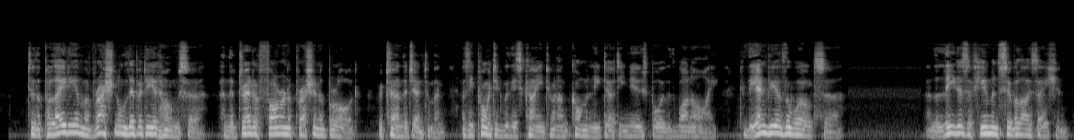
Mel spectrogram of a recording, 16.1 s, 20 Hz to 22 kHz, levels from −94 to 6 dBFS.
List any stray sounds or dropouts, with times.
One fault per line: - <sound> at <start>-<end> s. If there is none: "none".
none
